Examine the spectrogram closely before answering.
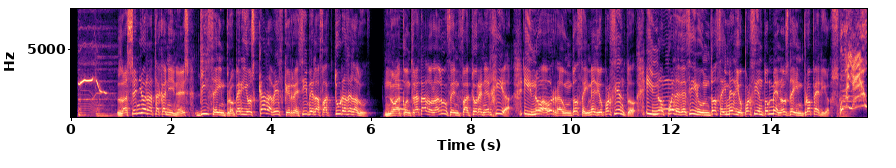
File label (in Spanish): Advert Castellano cuña radio; FactorEnergia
